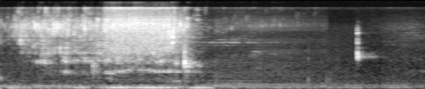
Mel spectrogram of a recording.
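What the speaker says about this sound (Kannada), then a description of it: "ಈಗ ಮತ್ತೆ ನೀರು ಹಾಕ್ಯಂತೀನಿ." Water pours steadily onto soaking urad dal, a loud rushing splash for about a second and a half, then a quieter trickle and one sharp drip near the end.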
